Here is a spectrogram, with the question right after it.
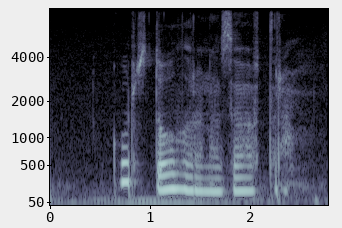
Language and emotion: Russian, sad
